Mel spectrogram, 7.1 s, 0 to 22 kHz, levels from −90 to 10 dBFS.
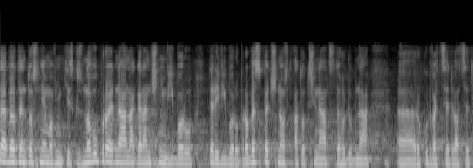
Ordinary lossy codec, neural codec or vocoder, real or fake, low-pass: AAC, 48 kbps; none; real; 7.2 kHz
